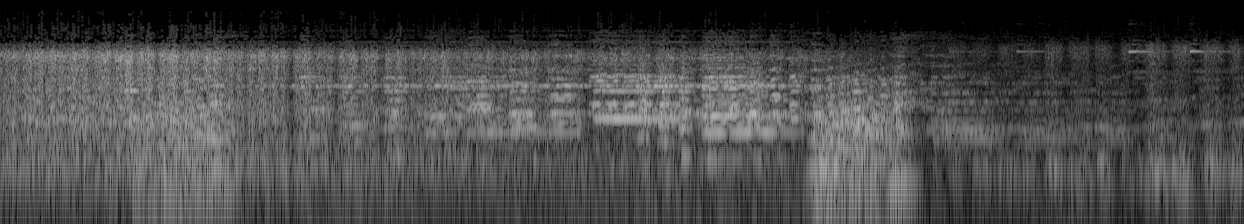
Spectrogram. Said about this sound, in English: Then gradually, the work train gathered speed enough to run ahead until the other train could come to a stop.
